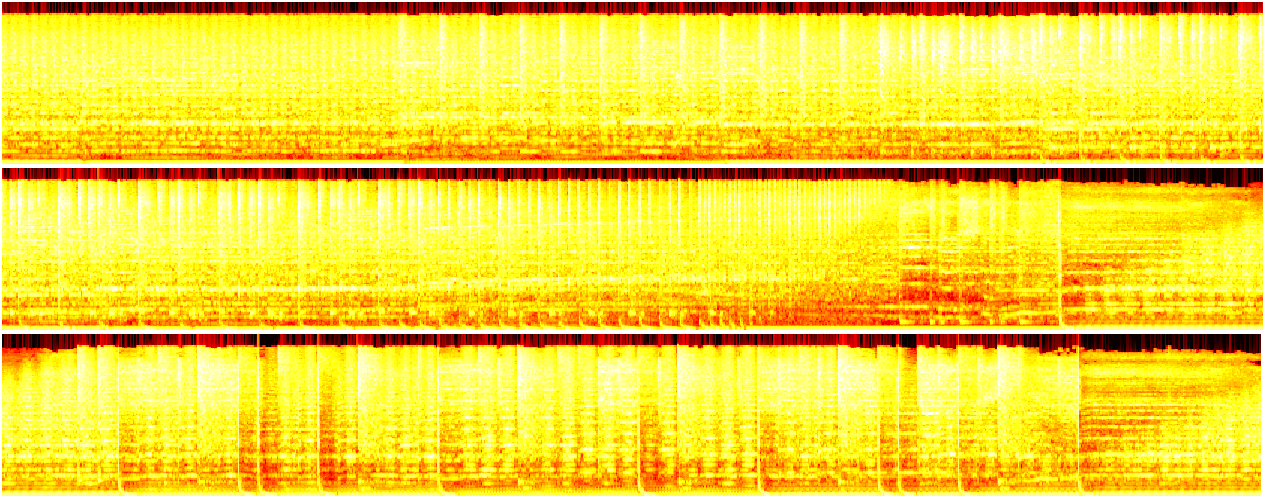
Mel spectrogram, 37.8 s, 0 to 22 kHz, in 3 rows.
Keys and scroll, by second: 1.5 Return, 15.1 Return, 25.4 ctrl+e, 32.4 BackSpace, 32.9 1, 33.5 Return, 35.1 ctrl+s, 35.8 Return, 37.6 ctrl+s.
